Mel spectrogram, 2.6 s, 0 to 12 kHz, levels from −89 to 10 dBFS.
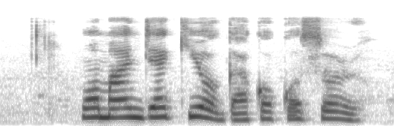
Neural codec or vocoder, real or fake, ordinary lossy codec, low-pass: none; real; MP3, 96 kbps; 7.2 kHz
